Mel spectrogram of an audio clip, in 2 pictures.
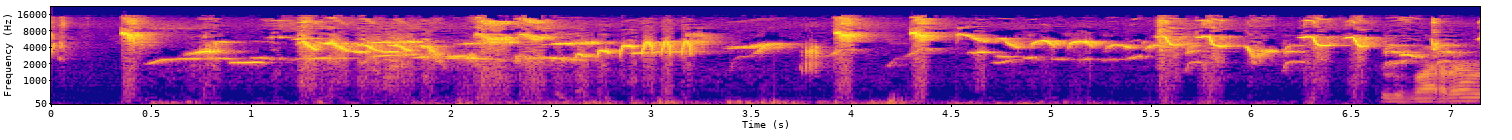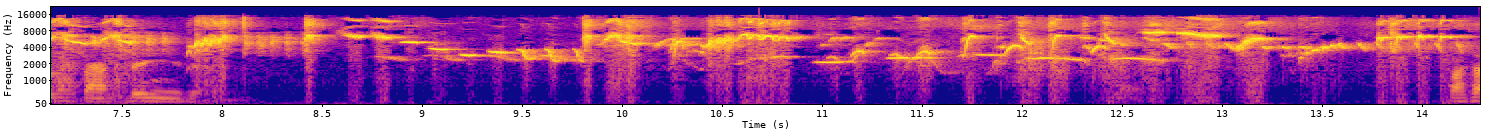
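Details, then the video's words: Sulingan songbird pouring out a rich, fast, varied song of high whistles, twitters and chattering trills almost without pause, with a man's voice speaking briefly midway. "merdunya suara burung berkicau sulingan"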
